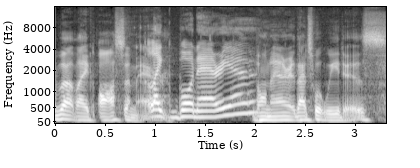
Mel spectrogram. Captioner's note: speaking in foreign language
